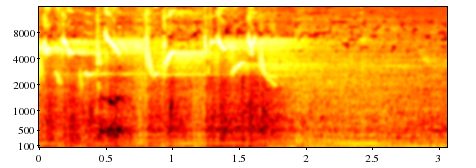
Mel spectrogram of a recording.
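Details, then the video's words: Black-throated canary delivering a clear, sharp burst of high whistled notes, upslurs and chips, fading after about two seconds into a low rumble. "BURUNG blacktrod‼️ gila‼️ penuh power full"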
